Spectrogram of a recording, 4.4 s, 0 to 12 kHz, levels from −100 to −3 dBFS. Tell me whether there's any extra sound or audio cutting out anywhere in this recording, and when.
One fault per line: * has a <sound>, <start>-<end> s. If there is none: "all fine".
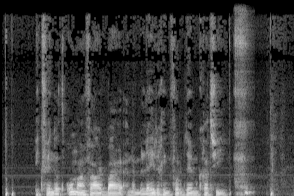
* has a throat clearing, 3.5-3.8 s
